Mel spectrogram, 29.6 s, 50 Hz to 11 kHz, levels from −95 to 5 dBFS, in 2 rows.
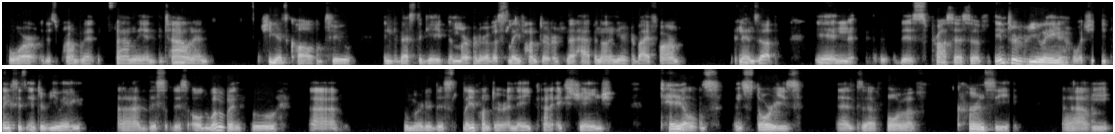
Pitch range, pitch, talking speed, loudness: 85-90 Hz, 90 Hz, 130 wpm, -25 LUFS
